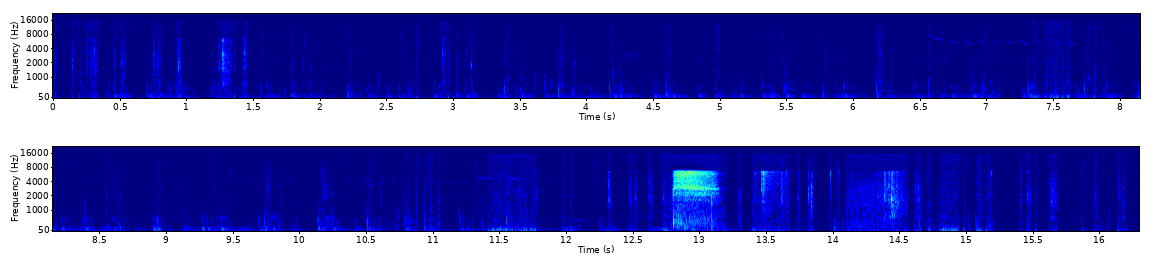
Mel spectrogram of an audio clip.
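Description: A wooden cart rattles along a dirt track.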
